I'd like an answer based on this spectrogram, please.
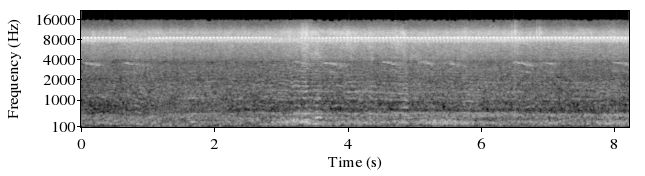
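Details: Bees humming in a nuc colony dating from 2017, recorded 19 September 2018. A heavy, constant drone that briefly grows louder midway, with a continuous thin high whine throughout.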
